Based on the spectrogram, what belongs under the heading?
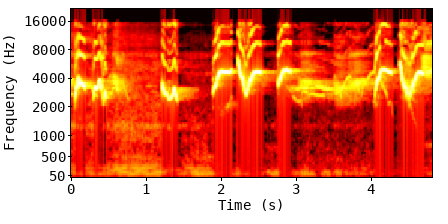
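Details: Agitated Oriental magpie-robin (kacer) showing off its repertoire, with sharp swooping whistled notes, some V-shaped and some rising, broken by short pauses, over a faint low rumble in the background.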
